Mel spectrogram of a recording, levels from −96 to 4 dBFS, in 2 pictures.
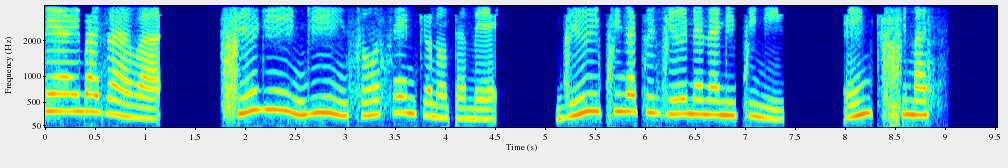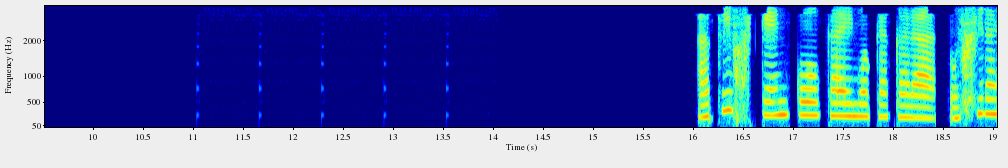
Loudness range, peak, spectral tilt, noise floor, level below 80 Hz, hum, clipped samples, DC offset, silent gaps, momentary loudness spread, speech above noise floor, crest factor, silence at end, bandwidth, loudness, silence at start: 7 LU; -10 dBFS; -3 dB/octave; -82 dBFS; -66 dBFS; none; under 0.1%; under 0.1%; 1.18-1.72 s, 4.61-5.11 s, 7.45-7.96 s, 9.13-11.03 s, 14.04-16.02 s, 16.98-17.02 s, 17.77-17.81 s, 18.46-18.54 s; 8 LU; 56 dB; 18 dB; 0 s; 4 kHz; -27 LUFS; 0 s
